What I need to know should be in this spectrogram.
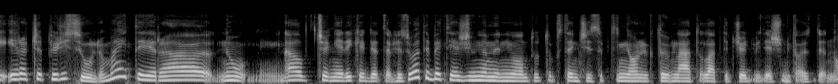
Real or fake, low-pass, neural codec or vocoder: fake; 10.8 kHz; codec, 24 kHz, 0.9 kbps, WavTokenizer, small release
